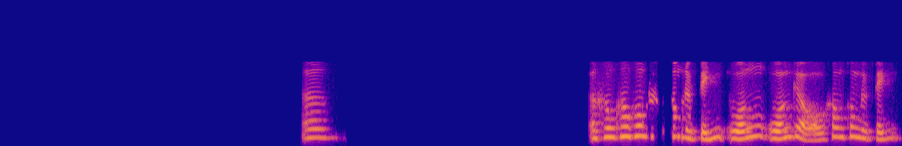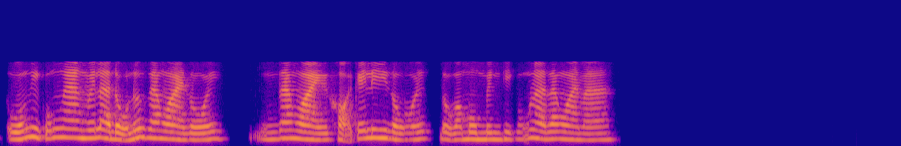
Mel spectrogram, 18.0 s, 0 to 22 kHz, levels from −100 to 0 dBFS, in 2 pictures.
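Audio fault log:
There is no fault.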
